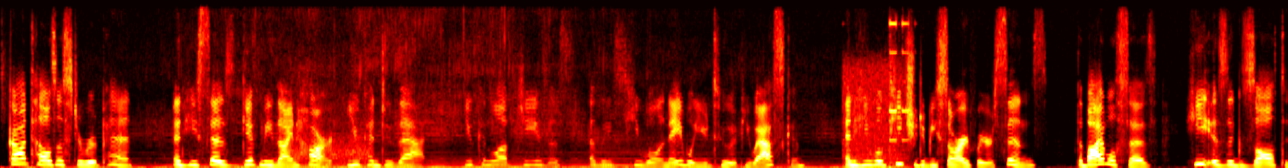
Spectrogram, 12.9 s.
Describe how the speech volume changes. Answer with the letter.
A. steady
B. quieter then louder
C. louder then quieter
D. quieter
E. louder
B.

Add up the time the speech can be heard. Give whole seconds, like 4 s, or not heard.
13 s.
